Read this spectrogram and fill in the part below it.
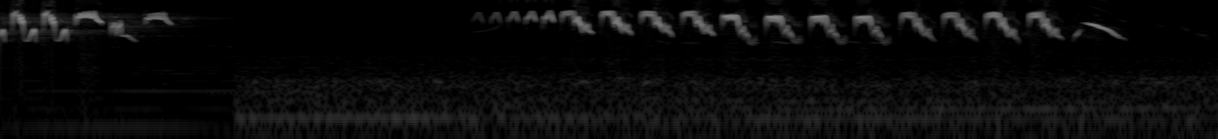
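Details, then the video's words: Atlantic canary (Serinus canaria) song: a quick twittering phrase, a pause, then a bright run of about a dozen fast, repeated down-slurred notes, high and ringing. "Canario silvestre (Serinus canaria) Canto"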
